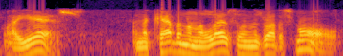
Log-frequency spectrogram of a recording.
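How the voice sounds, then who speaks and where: Formal, measured businessman-inventor, low voice, thin old radio sound. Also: animated, phone-quality sound, slight background noise. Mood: composed. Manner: measured, composed, a little formal. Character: precise, self-assured middle-aged male radio inventor. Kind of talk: 1950s radio drama acting.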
